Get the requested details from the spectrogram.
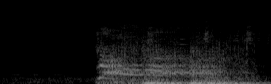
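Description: A ghostly rushing sound swells up suddenly.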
